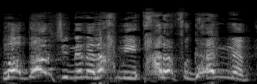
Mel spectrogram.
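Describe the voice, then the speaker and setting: An Egyptian man preaching an impassioned sermon, shouting repeated refrains. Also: very high voice, fairly even intonation, very fast.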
